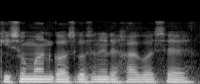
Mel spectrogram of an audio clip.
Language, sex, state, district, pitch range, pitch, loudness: Assamese, male, Assam, Hailakandi, 110-120 Hz, 115 Hz, -14 LUFS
